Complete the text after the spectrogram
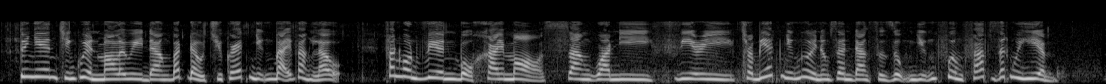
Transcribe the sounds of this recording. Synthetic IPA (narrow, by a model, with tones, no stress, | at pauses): t̪wi˧ɲi˧ənt͡ɕï˨˦ŋ̟kwi˨˩ənmɔ˧la˧wi˧ɗaː˧ŋɓa˦˥t̚ɗə˨˩wt͡ɕi˧kwɛ˦˥t̚ɲɨ̰˧˥ŋɓa̰ː˧˥jvaː˧˩nlə̰˧˨ | faː˦˥tnŋo˧nvi˧ənɓo̰˧˨xaː˧jmɔ˧˩saː˧ŋɣwaː˧ni˧fi˧zi˧t͡ɕɔ˧ɓi˦˥ət̚ɲɨ̰˧˥ŋːɨ˨˩əjnə˧wŋ͡mzə˧nɗaː˧ŋsɨ˧˩zʊ̰˧˨ŋ͡mɲɨ̰˧˥ŋfɨ˧əŋfaː˦˥p̚zə˦˥t̚ŋwi˧hi˧˩əm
